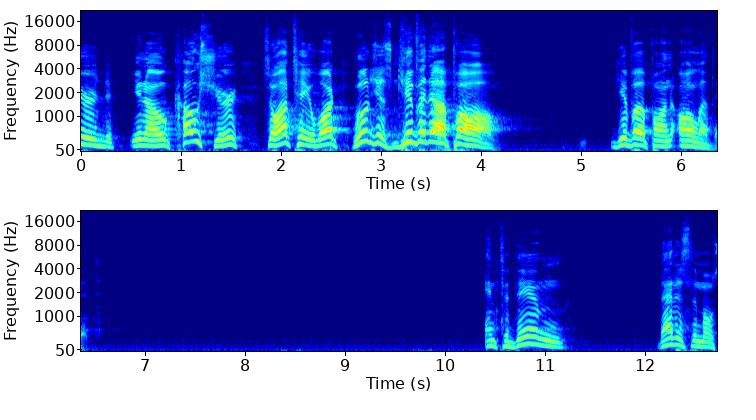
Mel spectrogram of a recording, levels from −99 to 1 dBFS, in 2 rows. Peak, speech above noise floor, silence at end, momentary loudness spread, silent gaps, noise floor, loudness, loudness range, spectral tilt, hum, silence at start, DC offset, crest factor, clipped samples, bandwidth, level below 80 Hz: -22 dBFS; 45 dB; 0 s; 16 LU; none; -84 dBFS; -40 LUFS; 16 LU; -5.5 dB/octave; 60 Hz at -80 dBFS; 0 s; under 0.1%; 22 dB; under 0.1%; 18.5 kHz; -74 dBFS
